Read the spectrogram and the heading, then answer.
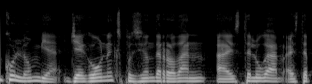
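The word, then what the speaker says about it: Rodin: Pero que una que se llama, por cierto, Matar a Rodán, que yo le decía Rodín porque se escribe Rodín, pero es Rodán, que es creo Rodán.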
